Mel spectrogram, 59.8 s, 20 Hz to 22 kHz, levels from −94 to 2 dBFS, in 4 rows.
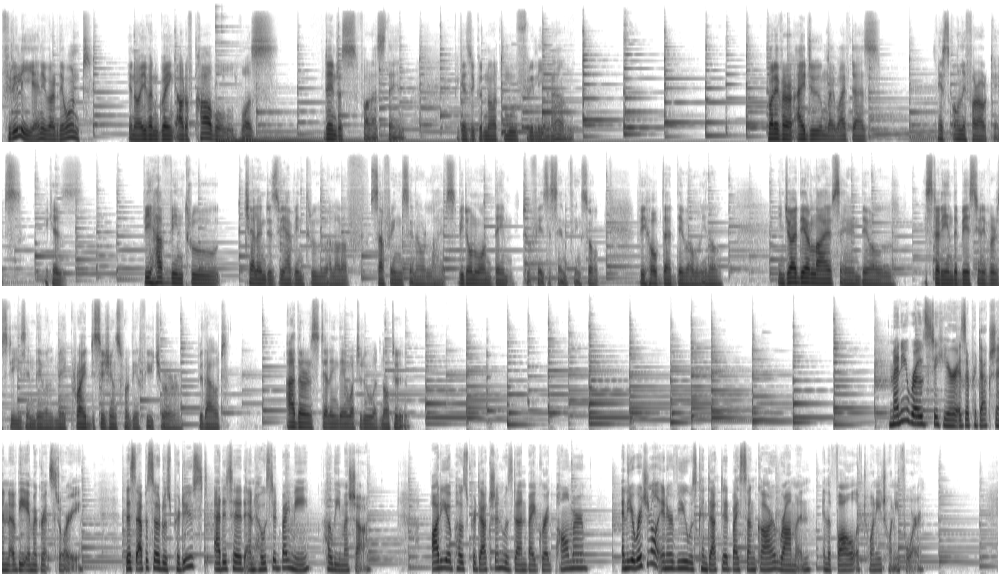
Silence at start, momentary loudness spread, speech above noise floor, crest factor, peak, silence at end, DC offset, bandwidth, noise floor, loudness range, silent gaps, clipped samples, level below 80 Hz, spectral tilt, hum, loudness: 0 s; 20 LU; 26 dB; 20 dB; -2 dBFS; 0.05 s; under 0.1%; 16 kHz; -46 dBFS; 9 LU; none; under 0.1%; -44 dBFS; -6 dB/octave; none; -20 LUFS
